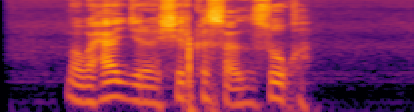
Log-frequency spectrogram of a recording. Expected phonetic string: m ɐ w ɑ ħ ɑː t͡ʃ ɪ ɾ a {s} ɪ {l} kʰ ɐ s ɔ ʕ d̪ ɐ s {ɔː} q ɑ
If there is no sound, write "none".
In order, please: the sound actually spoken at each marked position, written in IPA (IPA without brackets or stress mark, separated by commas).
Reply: ʃ, r, uː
